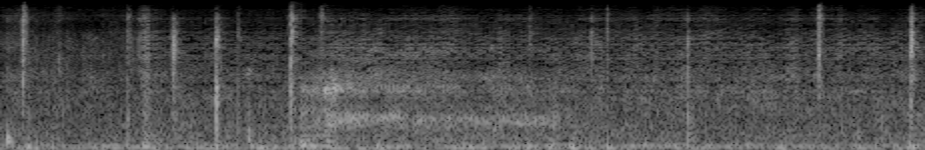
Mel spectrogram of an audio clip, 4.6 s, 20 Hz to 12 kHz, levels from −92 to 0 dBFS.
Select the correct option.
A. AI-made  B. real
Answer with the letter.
A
